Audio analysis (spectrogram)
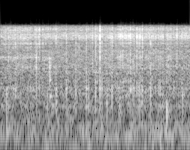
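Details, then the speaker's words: Propane fridge burner lit for first time after hookup, smoking and popping at first, flame getting cleaner; steady dry crackle and fizz with scattered sharp pops, possibly water or mouse filth, cause unconfirmed. "So yeah, I'm sure it'll burn a while on propane, but I don't know how long. Again, you can hear that crackling noise."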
